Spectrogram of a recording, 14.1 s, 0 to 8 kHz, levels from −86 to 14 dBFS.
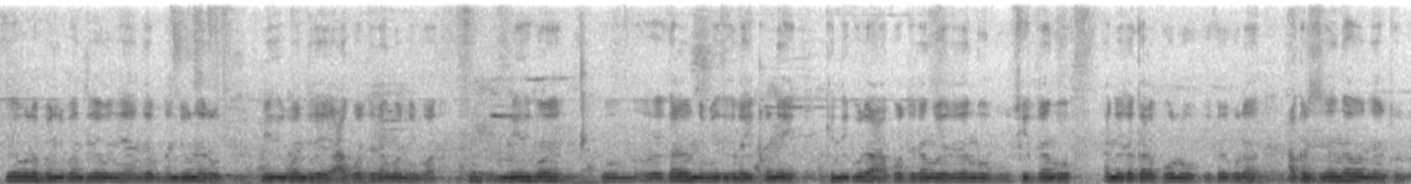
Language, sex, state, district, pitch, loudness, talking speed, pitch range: Telugu, male, Telangana, Karimnagar, 155 Hz, -13 LUFS, 130 wpm, 150-160 Hz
